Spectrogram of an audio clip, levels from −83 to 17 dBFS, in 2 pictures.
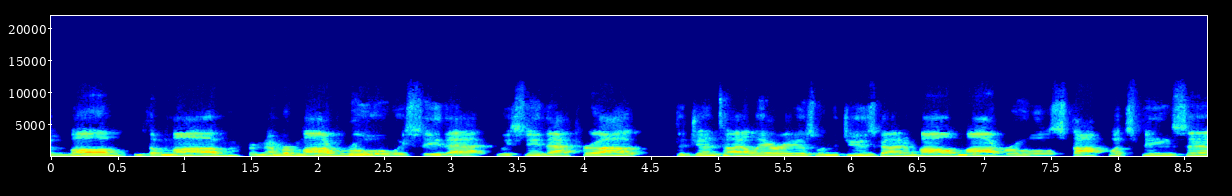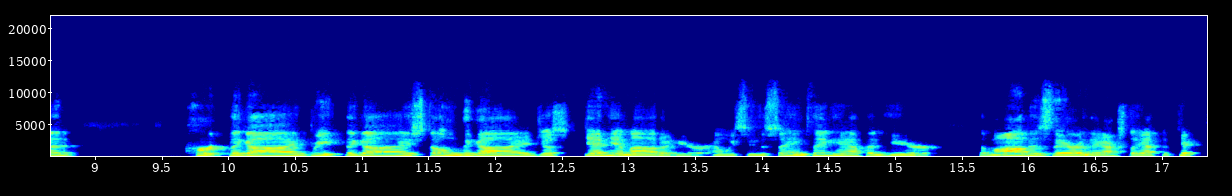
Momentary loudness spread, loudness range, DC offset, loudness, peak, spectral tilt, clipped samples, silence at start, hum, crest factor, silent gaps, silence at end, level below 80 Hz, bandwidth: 10 LU; 3 LU; under 0.1%; -24 LUFS; -6 dBFS; -6 dB/octave; under 0.1%; 0 s; none; 18 dB; 9.36-9.45 s; 0.1 s; -66 dBFS; 11 kHz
